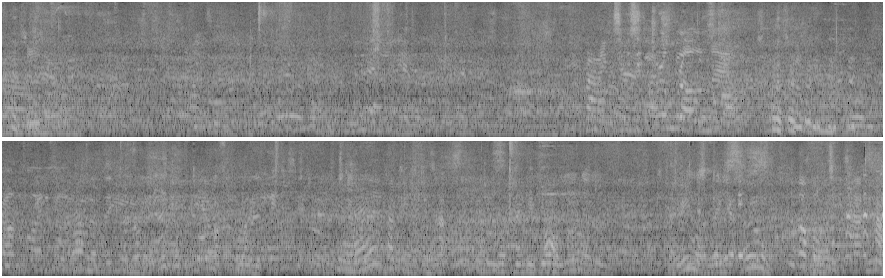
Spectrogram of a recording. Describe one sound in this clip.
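A crowd of people chatters all around in a large echoing hall.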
